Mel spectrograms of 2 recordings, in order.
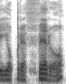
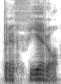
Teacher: we don't say yo preferro we say prefiero that e becomes a diphthong so it's an ie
